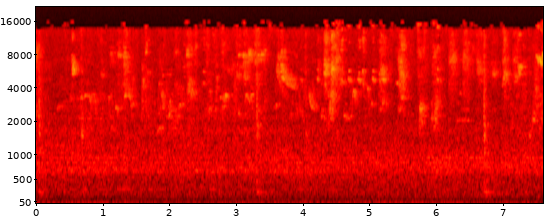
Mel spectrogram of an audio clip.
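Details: Song of a calandra lark kept in captivity: a dense, jumbled stream of sharp high chirps and short trills continuing throughout, over a low steady hiss.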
